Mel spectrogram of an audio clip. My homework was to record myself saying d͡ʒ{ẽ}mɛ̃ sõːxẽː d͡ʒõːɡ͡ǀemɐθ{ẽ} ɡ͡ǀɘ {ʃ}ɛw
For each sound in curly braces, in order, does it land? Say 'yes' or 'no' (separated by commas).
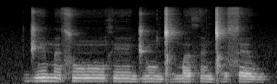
yes, no, no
